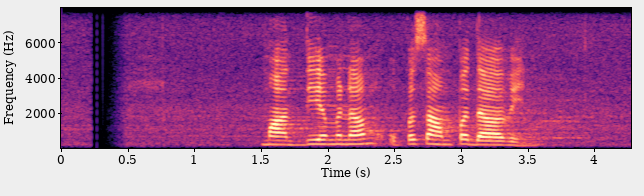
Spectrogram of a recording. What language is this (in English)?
Sinhala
